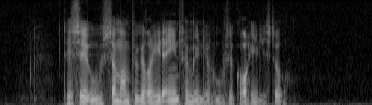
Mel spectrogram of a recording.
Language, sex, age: Danish, male, 42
